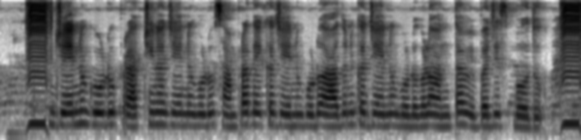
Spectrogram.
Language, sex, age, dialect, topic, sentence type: Kannada, female, 31-35, Central, agriculture, statement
